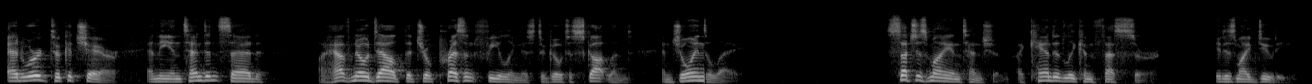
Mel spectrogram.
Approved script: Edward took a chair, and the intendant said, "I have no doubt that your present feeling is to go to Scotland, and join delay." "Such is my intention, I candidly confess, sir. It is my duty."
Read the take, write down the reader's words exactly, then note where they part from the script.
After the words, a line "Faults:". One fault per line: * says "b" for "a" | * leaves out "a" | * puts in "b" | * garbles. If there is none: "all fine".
Edward took a chair, and the intendant said, "I have no doubt that your present feeling is to go to Scotland, and join delay." "Such is my intention, I candidly confess, sir. It is my duty."
Faults:
all fine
